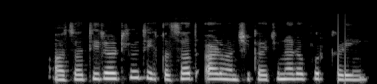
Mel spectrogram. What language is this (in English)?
Pashto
